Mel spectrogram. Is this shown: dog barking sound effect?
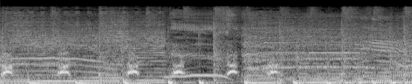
yes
